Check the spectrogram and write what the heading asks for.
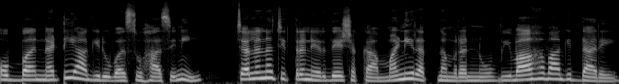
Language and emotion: Kannada, neutral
